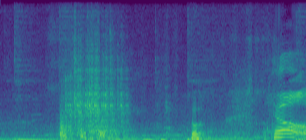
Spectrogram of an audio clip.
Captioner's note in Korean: 똑똑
